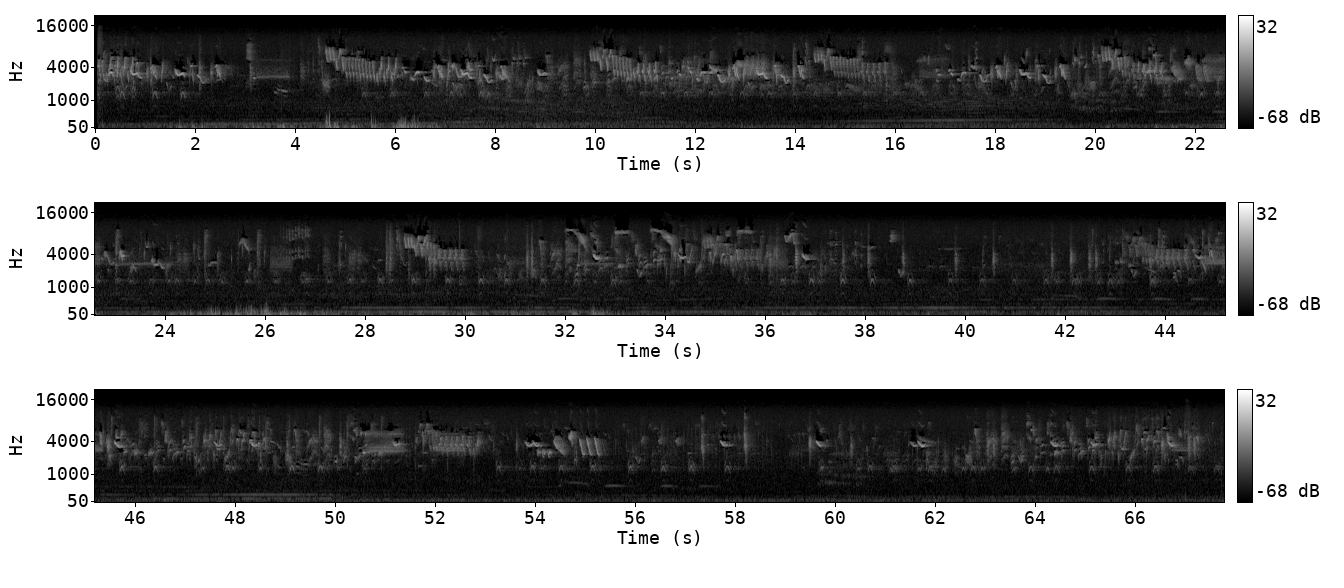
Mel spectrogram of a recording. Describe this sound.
(Raw) Birds
A raw recording of birds in a rural forest in Maryland. No background noise has been filtered out.
raw, nature, field-recording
